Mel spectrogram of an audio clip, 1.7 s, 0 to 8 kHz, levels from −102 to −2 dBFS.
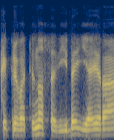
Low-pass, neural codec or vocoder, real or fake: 7.2 kHz; none; real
